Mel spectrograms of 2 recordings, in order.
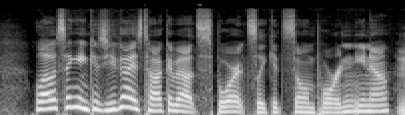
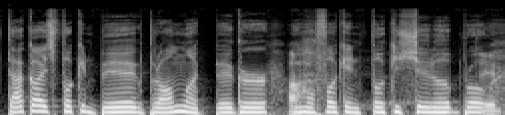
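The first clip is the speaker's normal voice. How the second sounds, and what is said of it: Imitates a macho high school boy. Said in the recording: “Good impression. ... Really good impression.”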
